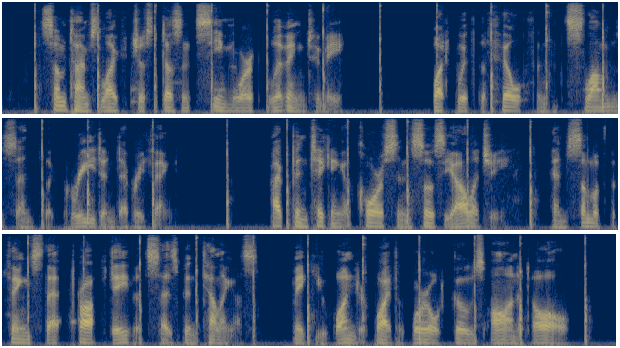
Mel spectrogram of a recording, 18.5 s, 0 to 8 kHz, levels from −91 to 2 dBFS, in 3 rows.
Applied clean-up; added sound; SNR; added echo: neural diffusion model UNIVERSE++.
